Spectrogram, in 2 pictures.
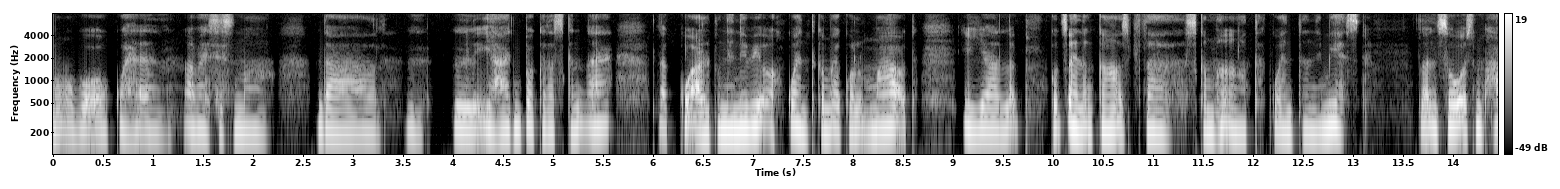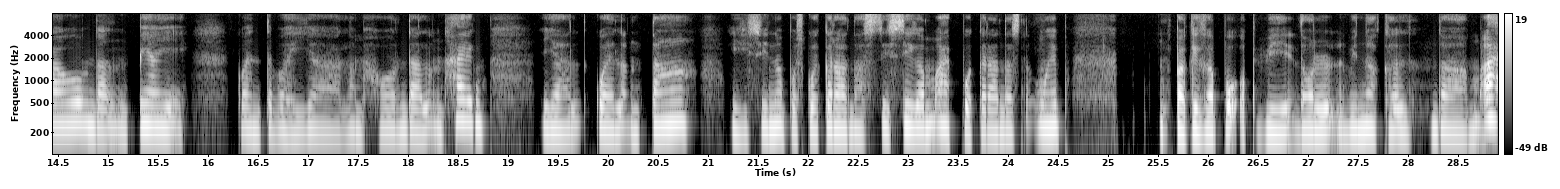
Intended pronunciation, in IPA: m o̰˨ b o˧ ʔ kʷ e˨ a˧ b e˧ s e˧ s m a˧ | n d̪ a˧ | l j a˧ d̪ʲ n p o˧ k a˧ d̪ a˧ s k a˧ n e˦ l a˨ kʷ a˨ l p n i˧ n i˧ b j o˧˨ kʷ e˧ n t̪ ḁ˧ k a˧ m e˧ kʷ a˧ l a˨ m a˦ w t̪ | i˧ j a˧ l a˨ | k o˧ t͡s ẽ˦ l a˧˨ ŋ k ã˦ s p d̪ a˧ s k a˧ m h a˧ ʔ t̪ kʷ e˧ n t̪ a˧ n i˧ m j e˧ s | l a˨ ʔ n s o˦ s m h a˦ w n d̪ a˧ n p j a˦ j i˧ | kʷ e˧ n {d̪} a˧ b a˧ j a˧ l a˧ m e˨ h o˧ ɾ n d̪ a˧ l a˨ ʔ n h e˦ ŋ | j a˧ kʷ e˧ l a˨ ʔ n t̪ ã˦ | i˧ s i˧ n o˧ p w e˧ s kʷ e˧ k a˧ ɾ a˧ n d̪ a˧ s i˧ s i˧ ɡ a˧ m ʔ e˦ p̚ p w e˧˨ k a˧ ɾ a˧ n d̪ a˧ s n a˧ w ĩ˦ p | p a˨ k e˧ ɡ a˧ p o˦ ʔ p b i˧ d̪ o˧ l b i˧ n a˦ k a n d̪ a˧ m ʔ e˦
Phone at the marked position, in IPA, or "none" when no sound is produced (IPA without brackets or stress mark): t̪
